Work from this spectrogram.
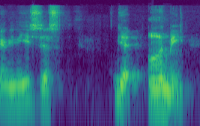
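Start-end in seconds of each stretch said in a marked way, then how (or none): none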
